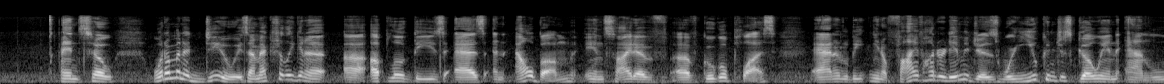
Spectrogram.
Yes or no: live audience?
no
